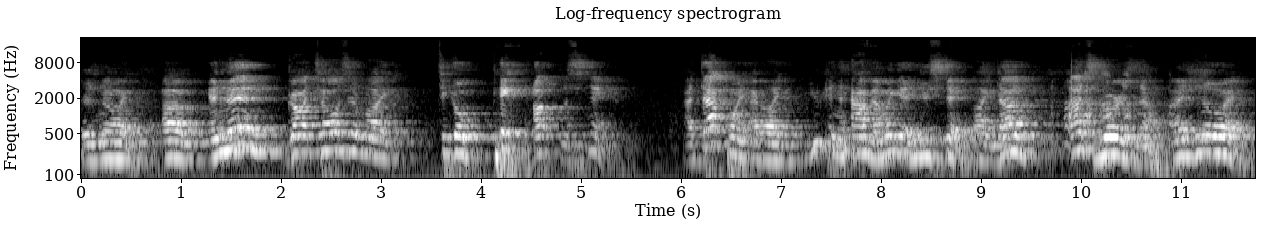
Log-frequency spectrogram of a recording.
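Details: Adult male who lost 80% of his tongue to cancer, leaving a permanent speech impediment; speech impediment after partial glossectomy.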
